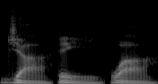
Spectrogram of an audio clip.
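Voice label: "jariwa", concatenated syllables; Affixing experiment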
